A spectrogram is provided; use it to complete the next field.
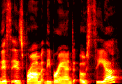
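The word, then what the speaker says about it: Osea: is from the brand osia I think that's how you pronounce it or OC o-s-e-a and this is the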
